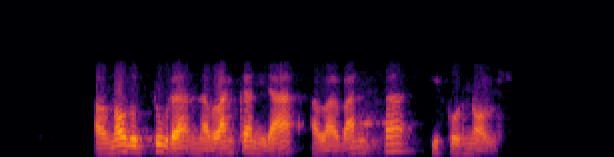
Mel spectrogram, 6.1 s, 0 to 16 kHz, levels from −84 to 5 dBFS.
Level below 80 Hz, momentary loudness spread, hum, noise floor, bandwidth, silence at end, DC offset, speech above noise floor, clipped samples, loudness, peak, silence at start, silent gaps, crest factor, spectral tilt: -72 dBFS; 11 LU; none; -84 dBFS; 3.6 kHz; 1.2 s; under 0.1%; 61 dB; under 0.1%; -24 LUFS; -6 dBFS; 0.95 s; none; 20 dB; -10 dB/octave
